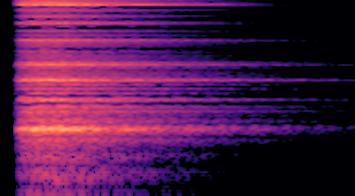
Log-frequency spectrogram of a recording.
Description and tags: Ice spell cast. For a Videogame, created with Logic's Sculpture Synthesizer.
Cast, chimes, fairy, jingle, magic, metalic, pipe, sparkly, spell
